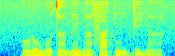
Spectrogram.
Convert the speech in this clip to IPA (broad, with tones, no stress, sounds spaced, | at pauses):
k ɔ̃˧ ɾ o˦ w o˦ t ã˧ b ɛ̃˦ b ã˦ f a˦ k ũ˧ ɡ͡b e˨ j ã˨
